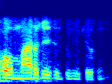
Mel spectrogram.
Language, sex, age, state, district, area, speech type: Marathi, male, 18-30, Maharashtra, Sindhudurg, rural, conversation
